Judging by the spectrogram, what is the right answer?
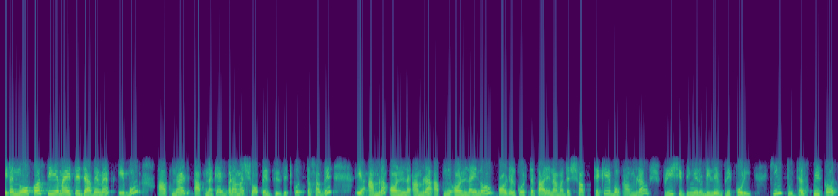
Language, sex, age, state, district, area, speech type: Bengali, female, 18-30, West Bengal, Paschim Bardhaman, rural, conversation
